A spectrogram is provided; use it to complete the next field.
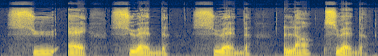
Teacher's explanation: Remember, accent grave, it's really open.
